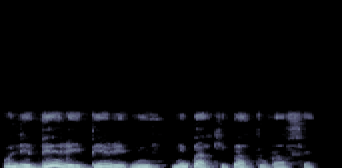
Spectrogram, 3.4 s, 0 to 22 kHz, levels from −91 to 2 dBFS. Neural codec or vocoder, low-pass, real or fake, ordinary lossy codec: codec, 16 kHz, 16 kbps, FreqCodec, larger model; 7.2 kHz; fake; AAC, 48 kbps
